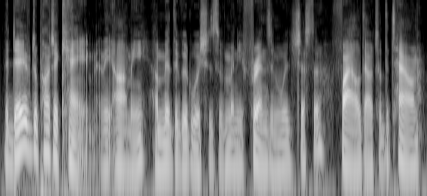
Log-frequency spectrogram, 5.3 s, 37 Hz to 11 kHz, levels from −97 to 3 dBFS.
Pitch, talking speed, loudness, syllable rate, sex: 95 Hz, 245 wpm, -23 LUFS, 6.5 syllables/s, male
